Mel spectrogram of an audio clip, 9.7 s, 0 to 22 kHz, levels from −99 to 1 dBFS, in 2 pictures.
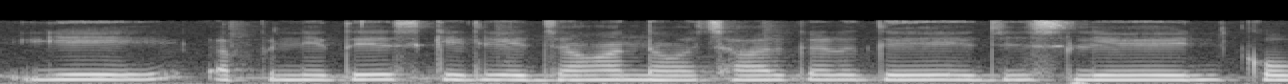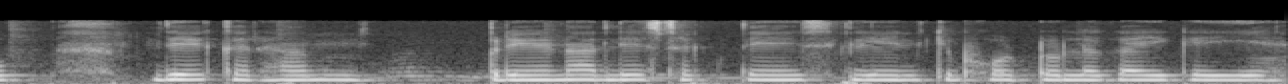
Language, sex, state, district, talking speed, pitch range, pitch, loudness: Hindi, female, Rajasthan, Churu, 150 wpm, 215-225 Hz, 220 Hz, -17 LUFS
